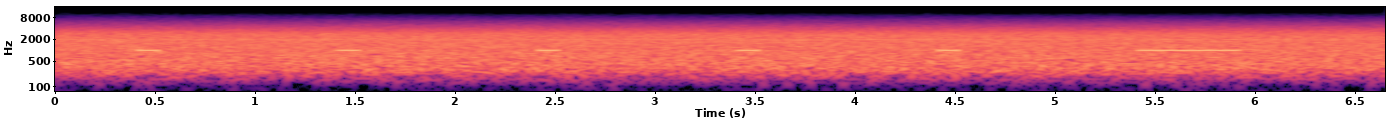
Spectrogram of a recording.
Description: Radio time signal (six pips, as the Greenwich Time Signal), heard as pips, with radio static.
